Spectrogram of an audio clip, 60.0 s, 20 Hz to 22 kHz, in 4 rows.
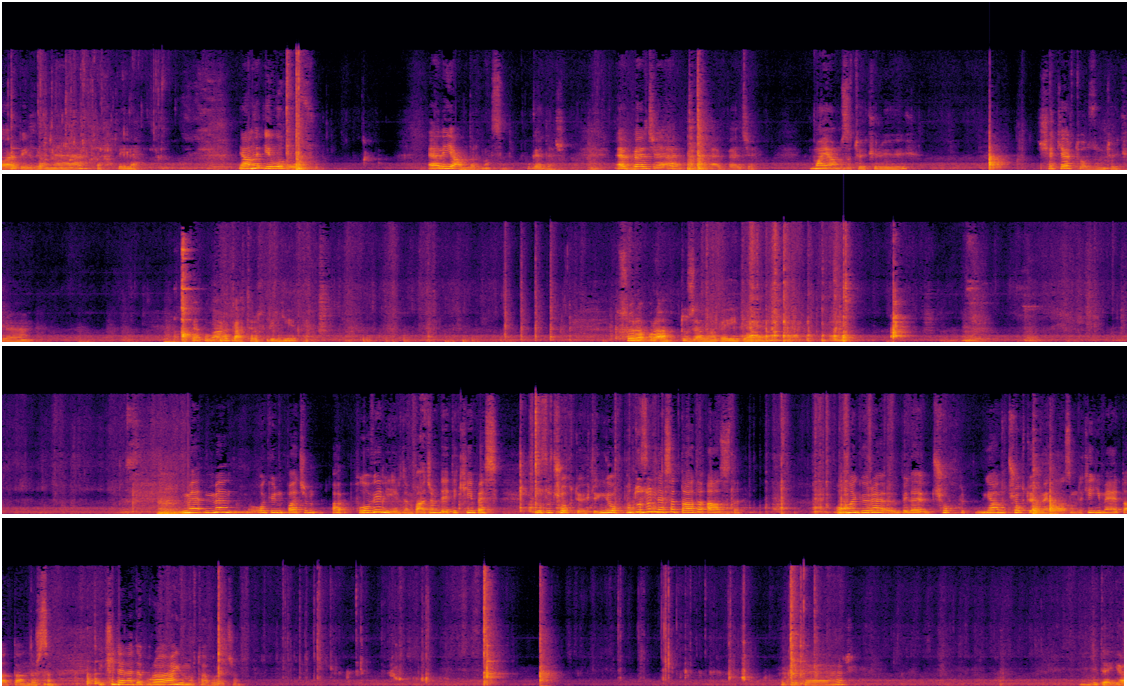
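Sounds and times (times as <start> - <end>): woman's voice: 0.0 - 2.0, 3.1 - 4.3, 5.6 - 10.2, 10.8 - 12.3, 13.8 - 15.6, 17.4 - 19.2, 23.2 - 25.6, 32.1 - 40.0, 41.1 - 48.3, 55.4 - 56.5, 59.4 - 59.9
low steady hum: 0.0 - 59.9
soft handling sounds of bowl: 15.8 - 21.7, 24.1 - 32.0, 50.4 - 51.4, 52.5 - 53.7, 54.4 - 59.9
eggshells cracking: 48.7 - 50.8.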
